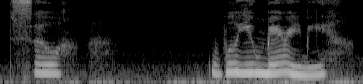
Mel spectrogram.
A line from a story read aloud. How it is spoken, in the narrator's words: Alice sighed happily, then asked him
